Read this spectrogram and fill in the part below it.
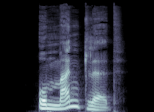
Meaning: second-person plural subjunctive I of ummanteln
- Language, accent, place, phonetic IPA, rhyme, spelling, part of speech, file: German, Germany, Berlin, [ʊmˈmantlət], -antlət, ummantlet, verb, De-ummantlet.ogg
